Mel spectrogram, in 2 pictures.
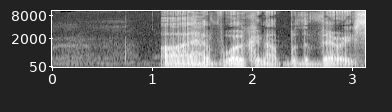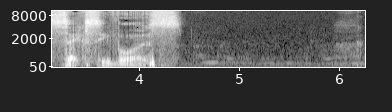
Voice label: sexy morning voice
